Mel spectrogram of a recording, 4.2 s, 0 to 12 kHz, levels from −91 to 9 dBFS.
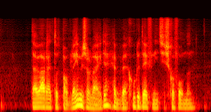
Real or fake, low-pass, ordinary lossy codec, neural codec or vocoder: fake; 7.2 kHz; MP3, 96 kbps; codec, 16 kHz, 0.7 kbps, FocalCodec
